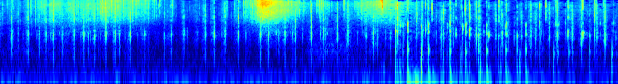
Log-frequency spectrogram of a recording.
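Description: Fingertips and nails tap and scratch the sides and flap of a small blue "Alpen Salz" cardboard carton, a hollow box probably holding salt. A steady run of quick, dry taps mixes with crinkly scratching, with a brief bright rasp near the middle. The taps turn louder and more thumping in the second half.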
